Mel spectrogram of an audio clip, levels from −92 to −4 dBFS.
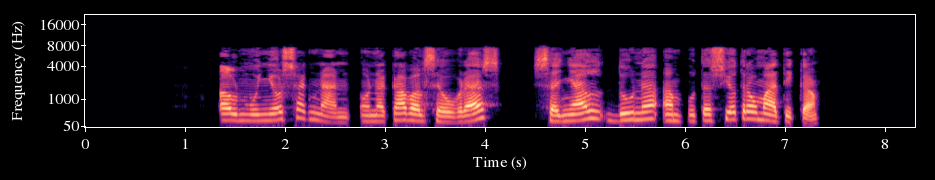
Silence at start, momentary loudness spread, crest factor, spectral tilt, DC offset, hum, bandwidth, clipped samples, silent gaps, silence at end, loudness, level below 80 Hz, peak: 1.35 s; 9 LU; 18 dB; -3 dB/octave; under 0.1%; none; 8 kHz; under 0.1%; 2.66-2.74 s, 4.17-4.48 s, 7.10-7.14 s; 1 s; -18 LUFS; -68 dBFS; -2 dBFS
